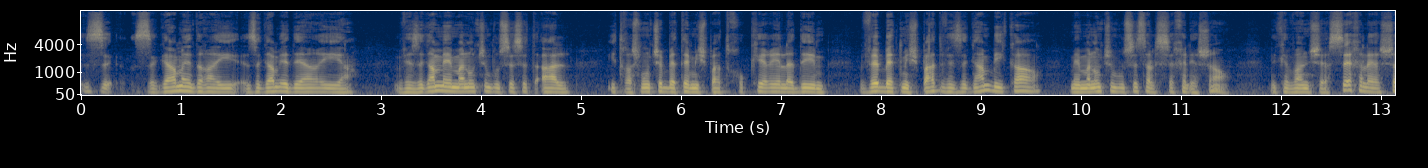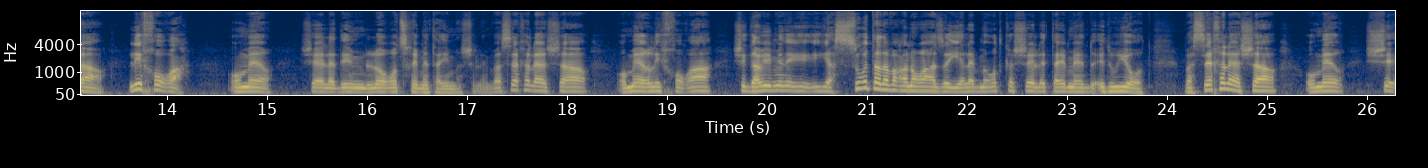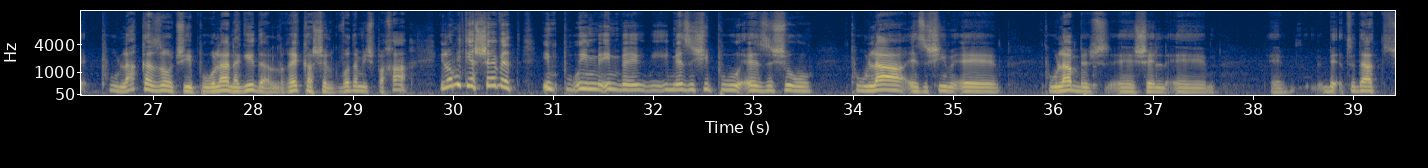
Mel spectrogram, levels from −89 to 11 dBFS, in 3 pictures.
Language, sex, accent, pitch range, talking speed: Hebrew, male, native, 125-165 Hz, 135 wpm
